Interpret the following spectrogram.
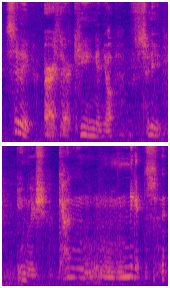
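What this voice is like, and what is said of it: Outrageous fake French accent. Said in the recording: “I am French. Why do you think I have this outrageous accent?”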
